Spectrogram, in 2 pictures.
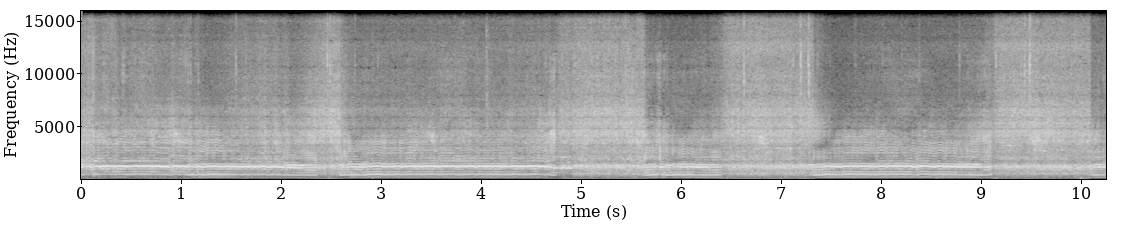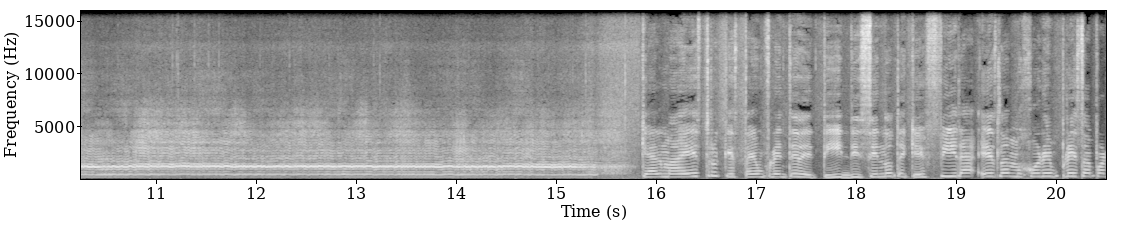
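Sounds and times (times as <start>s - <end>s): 
fly buzzing: 0.0s - 15.9s
speech: 16.4s - 20.5s.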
